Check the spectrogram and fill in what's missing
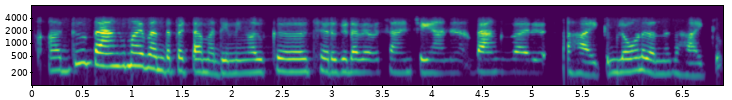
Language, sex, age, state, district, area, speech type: Malayalam, female, 18-30, Kerala, Kannur, urban, conversation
